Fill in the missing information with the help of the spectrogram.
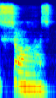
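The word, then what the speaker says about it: Sau: And with each exhalation, mentally repeat Sa, pronounced like the tool, the saw, it's spelled S-A-U.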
